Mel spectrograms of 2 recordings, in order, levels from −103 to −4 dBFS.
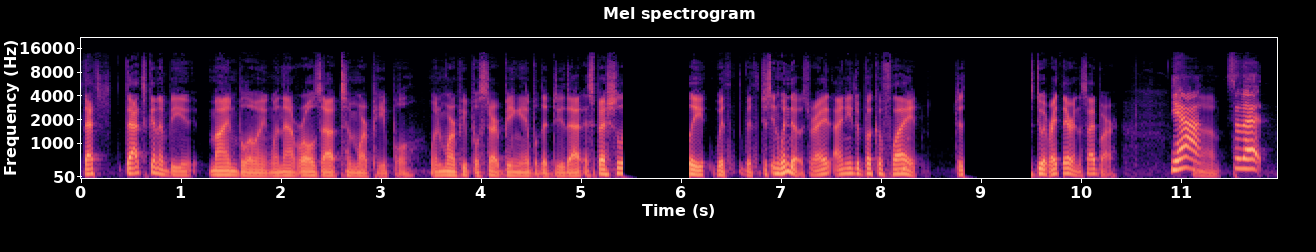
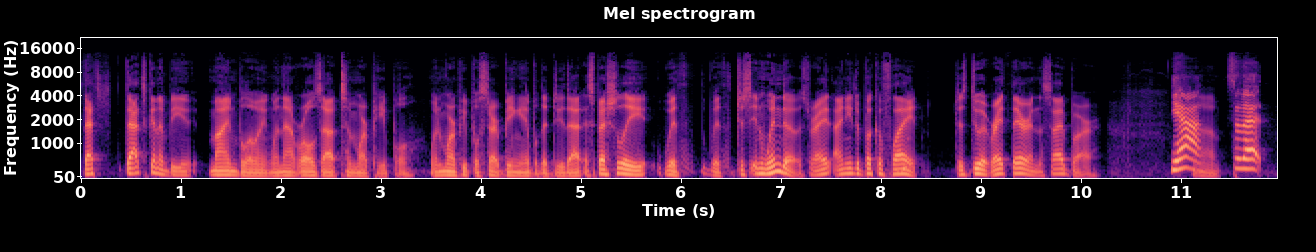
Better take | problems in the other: second | audio freezing; at 5.5 s for 0.5 s and at 9 s for 0.5 s

